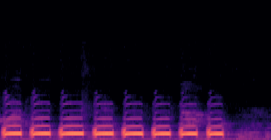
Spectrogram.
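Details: Eight even, ringing notes from a female zebra dove calling the male, delivered at a steady pace of about three per second and all of one pitch, then silence.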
